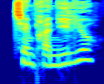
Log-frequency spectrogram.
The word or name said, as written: tempranillo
